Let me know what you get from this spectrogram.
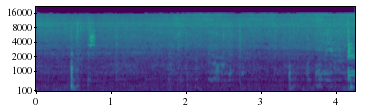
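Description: Chicken pieces sizzling and frying in masala in a large metal pot while a metal ladle stirs them, scraping and knocking against the pot a few times.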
